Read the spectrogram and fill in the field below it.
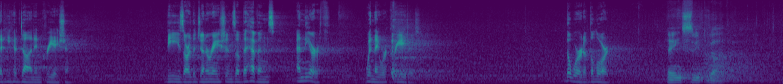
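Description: A man reads aloud calmly through a microphone in a large echoing hall.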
